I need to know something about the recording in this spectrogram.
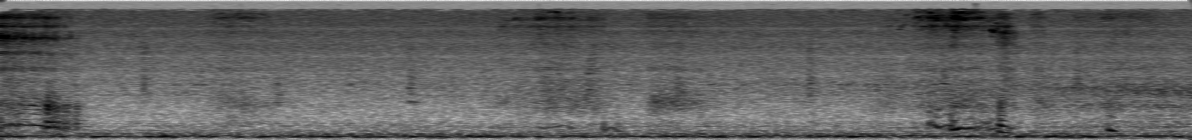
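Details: Ran-chan, a pet Chihuahua, snores softly during an afternoon nap and twitches in her sleep; brief wheezy snorts open and close the stretch, with faint breathy murmurs over a constant low indoor drone.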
